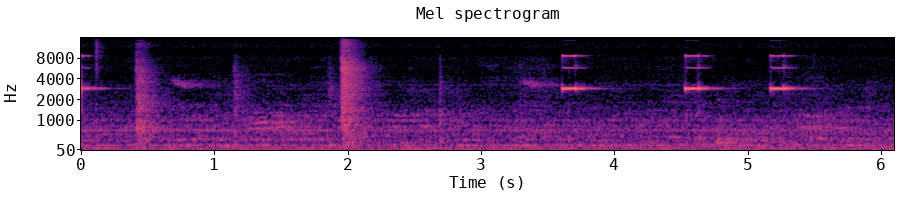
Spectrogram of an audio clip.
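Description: KomShine KPM-25M handheld optical power meter beeping as its keys are pressed: one short high beep at the start, then three more in quick succession near the end. Faint clicks of the keys and handling come in between.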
